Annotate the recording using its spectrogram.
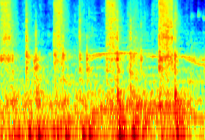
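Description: A few light knocks and clicks from things being handled at a steel kitchen sink.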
